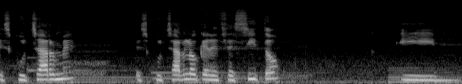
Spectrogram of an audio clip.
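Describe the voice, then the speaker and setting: A woman speaks at a very slow pace while music plays in the background. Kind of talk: casual talk to camera.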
